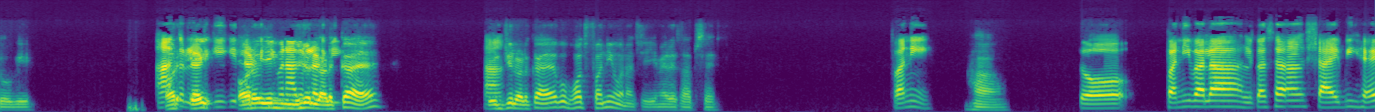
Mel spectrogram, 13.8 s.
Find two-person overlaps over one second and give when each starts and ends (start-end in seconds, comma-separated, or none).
1.7-3.5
